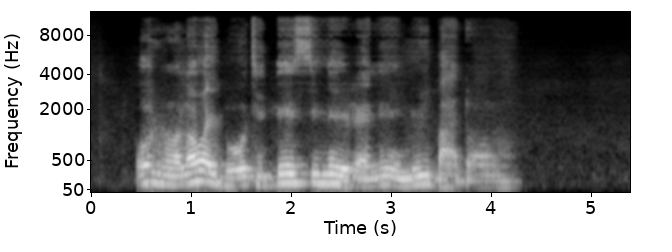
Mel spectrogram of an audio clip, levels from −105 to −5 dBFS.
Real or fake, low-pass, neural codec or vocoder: fake; 10.8 kHz; codec, 44.1 kHz, 2.6 kbps, DAC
